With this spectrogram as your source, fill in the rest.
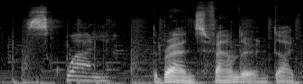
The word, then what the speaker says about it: Squale: Yes, it's pronounced Squale, the French for shark. Squale, Squale.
